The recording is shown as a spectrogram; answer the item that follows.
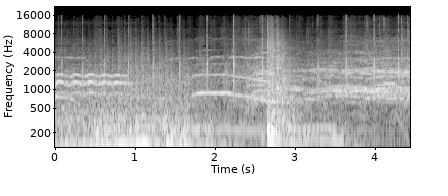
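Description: Live band playing, with drum kit and bass carrying a steady beat. A held sung note trails off right at the start, and a loud low thud falls in pitch a little under three seconds in.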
